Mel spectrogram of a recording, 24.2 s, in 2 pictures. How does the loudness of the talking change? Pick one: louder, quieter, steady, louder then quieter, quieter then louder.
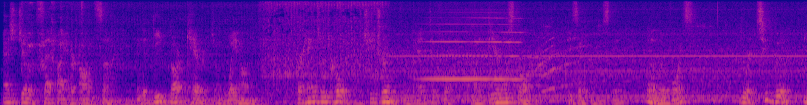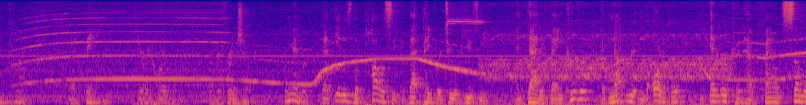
louder.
